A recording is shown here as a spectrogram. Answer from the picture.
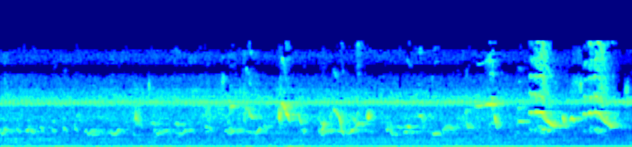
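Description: Small birds chirping and twittering in many short, quick notes, faint over a steady low rumble.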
